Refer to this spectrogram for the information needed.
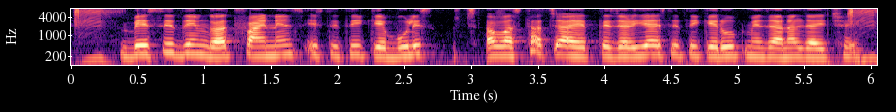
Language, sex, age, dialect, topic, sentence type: Magahi, female, 25-30, Western, banking, statement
